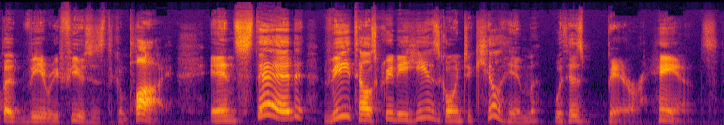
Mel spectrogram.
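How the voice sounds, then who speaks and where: A man's voice: on the high side, a bit bright. A man co-hosting a comedy show, recapping a plot in a mock-earnest, sarcastic way. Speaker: co-host pitching a mock script.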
